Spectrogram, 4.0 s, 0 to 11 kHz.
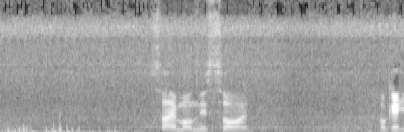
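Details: Honey bees at an open hive during an inspection on 19/3/22; rumbling handling noise at first, then two close buzzing fly-bys with sliding pitch, and another bee zooming in at the end.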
